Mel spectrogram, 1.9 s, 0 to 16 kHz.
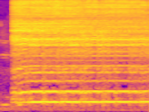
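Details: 12V contact-breaker (platina) shocker, 1.5 kg, on a 200–1000 W load test, run without the upper stop setting. A harsh high-pitched buzz with a slightly wavering tone as the breaker arm chatters unrestrained; it needs its upper stop set.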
